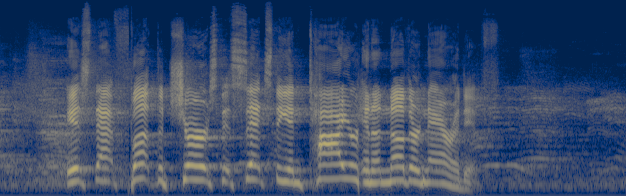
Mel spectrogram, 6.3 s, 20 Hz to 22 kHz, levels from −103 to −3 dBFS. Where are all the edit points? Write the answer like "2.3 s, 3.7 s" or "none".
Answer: 1.3 s, 3.6 s

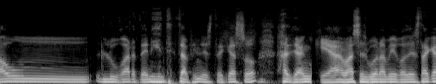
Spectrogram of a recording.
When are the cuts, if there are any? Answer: 3.1 s

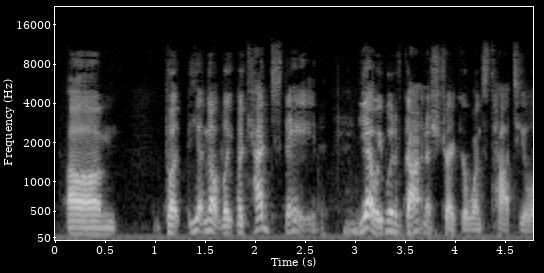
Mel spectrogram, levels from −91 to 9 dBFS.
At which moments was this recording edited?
1.3 s, 2.1 s, 3.3 s

